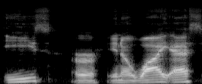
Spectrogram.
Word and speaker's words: Ys: with was I think we agreed we pronounced this ease or you know why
